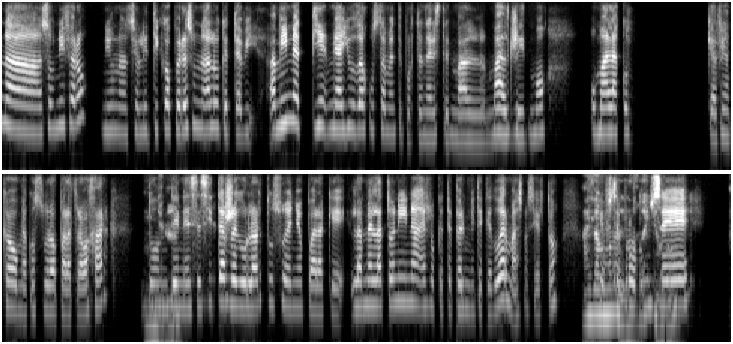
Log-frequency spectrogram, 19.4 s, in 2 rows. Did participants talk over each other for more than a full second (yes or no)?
yes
